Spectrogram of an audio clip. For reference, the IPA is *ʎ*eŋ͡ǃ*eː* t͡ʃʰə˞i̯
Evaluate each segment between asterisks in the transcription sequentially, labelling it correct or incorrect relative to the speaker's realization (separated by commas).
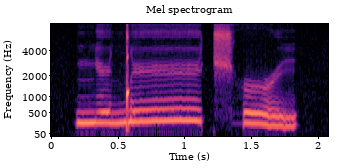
incorrect, correct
